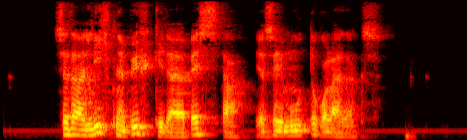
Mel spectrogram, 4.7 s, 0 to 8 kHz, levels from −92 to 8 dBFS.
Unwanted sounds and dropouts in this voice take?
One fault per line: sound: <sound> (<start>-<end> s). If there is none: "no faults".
no faults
